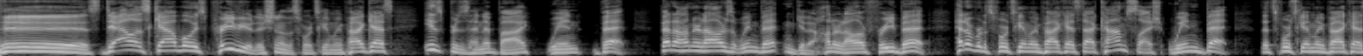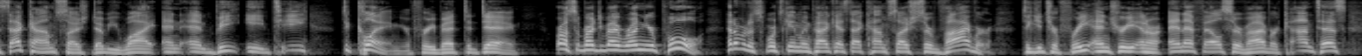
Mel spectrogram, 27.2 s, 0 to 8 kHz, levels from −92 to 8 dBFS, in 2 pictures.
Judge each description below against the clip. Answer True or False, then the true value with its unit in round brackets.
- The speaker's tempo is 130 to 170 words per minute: False (185 wpm)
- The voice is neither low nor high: True (160 Hz)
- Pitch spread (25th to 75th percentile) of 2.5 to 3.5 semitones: False (5.1 semitones)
